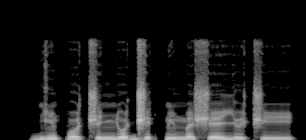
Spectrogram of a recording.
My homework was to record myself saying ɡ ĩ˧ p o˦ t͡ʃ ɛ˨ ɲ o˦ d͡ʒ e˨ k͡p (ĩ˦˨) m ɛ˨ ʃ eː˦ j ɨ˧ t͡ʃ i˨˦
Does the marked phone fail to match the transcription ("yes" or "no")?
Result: yes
